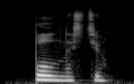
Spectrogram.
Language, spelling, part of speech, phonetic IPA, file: Russian, полностью, adverb, [ˈpoɫnəsʲtʲjʊ], Ru-полностью.ogg
- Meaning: completely, entirely, utterly, fully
